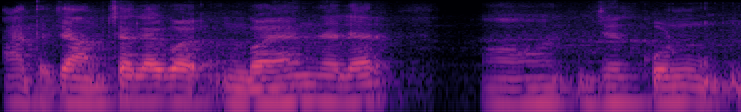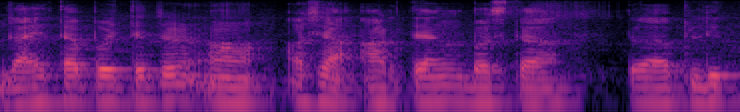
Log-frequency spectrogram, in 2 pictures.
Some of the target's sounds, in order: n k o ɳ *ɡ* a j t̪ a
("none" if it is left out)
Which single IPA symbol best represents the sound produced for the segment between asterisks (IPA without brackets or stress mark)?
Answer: ɡ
